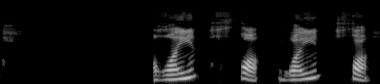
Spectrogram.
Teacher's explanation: ادنائے حلق کا ابتدائی حصے سے ادا ہونے والے حروف 2 ہے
